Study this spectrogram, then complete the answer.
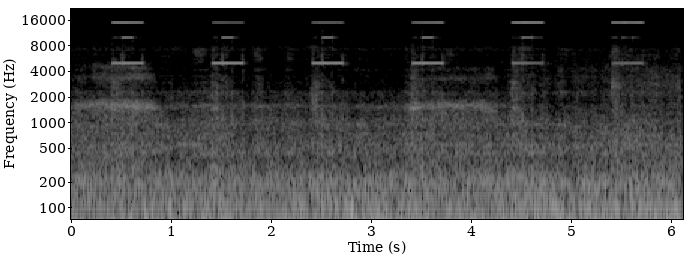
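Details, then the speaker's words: HP Smart Tank 500/516 printer during head ink charging after air got into the ink pipes: quiet high beep about once a second over a soft mechanical hum, no message on the display; ink charging cycle in progress. "देखिए अभी कॉन्टिन charge कर रहा है [संगीत] लेकिन display पर कोई भी मैसेज नहीं ए रहा है कोई मैसेज नहीं आएगा यहां से पूरा हेड को यह इससे पूरा क्लीन करता है"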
